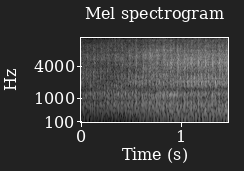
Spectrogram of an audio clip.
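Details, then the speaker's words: BMW E46 idling after fuel filter replacement, heard from underneath: busy, tinny buzzing rattle under the engine note; exhaust sits very close to the undershield, owner suspects the downpipe flexi has failed or is failing. "the exhaust is so close to the undershield so i think the downpipe the flexi has either completely failed or it is on its way um you know to being completely failed"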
